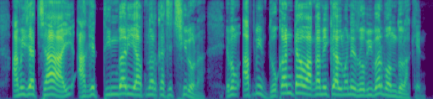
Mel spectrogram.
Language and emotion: Bengali, disgusted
